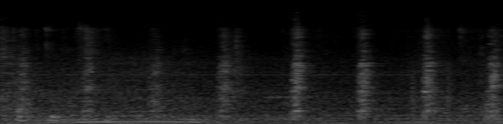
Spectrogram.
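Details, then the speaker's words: Kennel cough (infectious tracheobronchitis) in a dog, with the classic cough brought on by palpating the trachea: a run of about eight short, harsh, hacking coughs. "Videomuzda da görüldüğü üzere bu hastalık klasik bir öksürük şekline sahip. Trahea dediğimiz boğaz kısmı palpe edildiğinde bu öksürüğü vermektedir."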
